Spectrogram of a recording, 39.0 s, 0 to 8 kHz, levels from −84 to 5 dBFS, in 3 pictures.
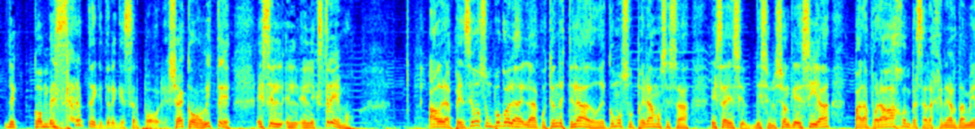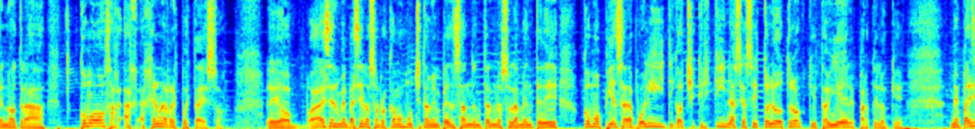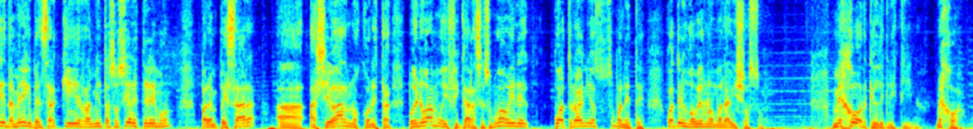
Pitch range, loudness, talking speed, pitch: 130-175 Hz, -13 LUFS, 200 wpm, 150 Hz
